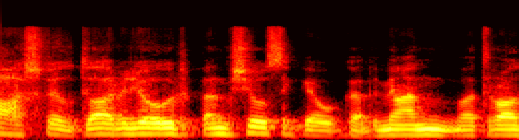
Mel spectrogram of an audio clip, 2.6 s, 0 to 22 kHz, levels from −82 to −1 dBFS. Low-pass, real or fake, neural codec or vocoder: 10.8 kHz; fake; codec, 16 kHz in and 24 kHz out, 0.6 kbps, FocalCodec, streaming, 4096 codes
